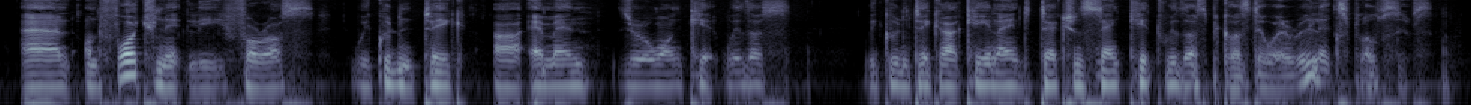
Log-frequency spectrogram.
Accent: United Kingdom; being a Brit

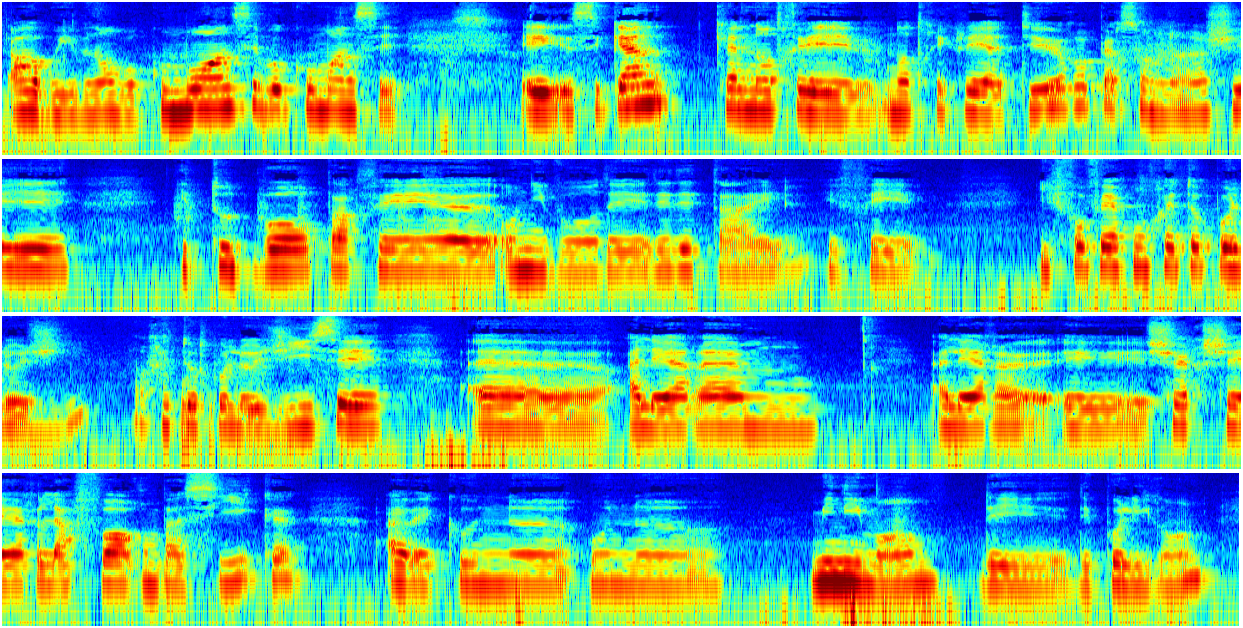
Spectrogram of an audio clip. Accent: Colombia; French is a second language; moved away as an adult; now in Canada; je viens de la Colombie, mais ça fait quelques temps que je, suis ici en Canada.

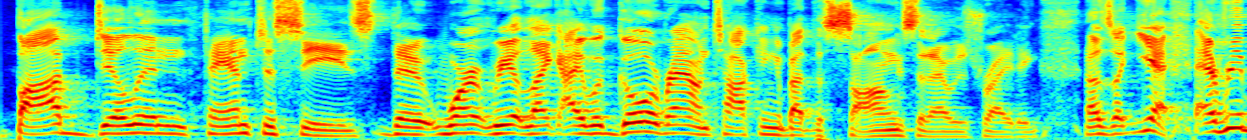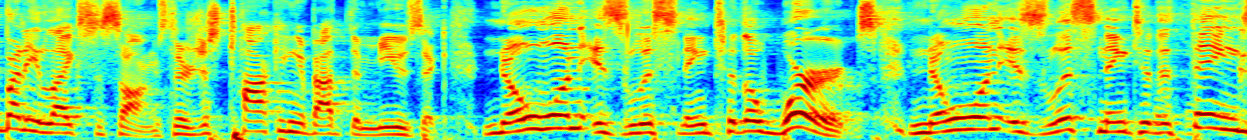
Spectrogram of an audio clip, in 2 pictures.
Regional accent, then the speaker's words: Sarnia, Ontario, Canada; now in United States; I grew up in Sarnia, Ontario, Canada

